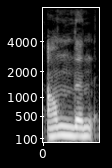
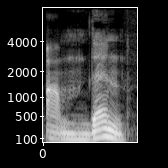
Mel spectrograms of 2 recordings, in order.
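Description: First: The word has a single falling pitch accent. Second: The word has a double-peaked pitch accent. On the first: It means the duck. "Er is een verschil tussen anden en anden" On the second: It means the spirit. "Er is een verschil tussen anden en anden"

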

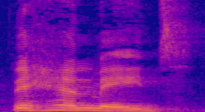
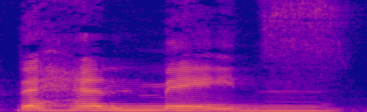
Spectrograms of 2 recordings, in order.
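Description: First: The D sound is dropped and the phrase is quick. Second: The D sound is held briefly and the phrase is careful. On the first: "Sometimes you can even drop it and no one will notice if you say it super fast" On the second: "if you want to pronounce it properly, the hand, the D is a held D"

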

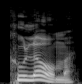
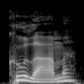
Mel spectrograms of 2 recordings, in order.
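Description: First: The second syllable has a long 'loam' vowel. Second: The second syllable has a short 'lom' vowel. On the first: "or loam" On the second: "The second syllable is either lom"

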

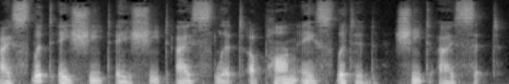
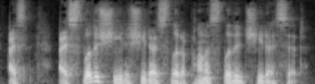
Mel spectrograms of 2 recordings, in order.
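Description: First: It is said at a normal, unhurried pace. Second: It is said quickly, at a fast pace.

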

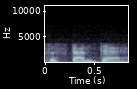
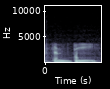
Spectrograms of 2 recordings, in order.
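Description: First: The term is said with French pronunciation. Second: The term is said with English pronunciation.

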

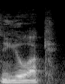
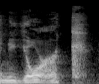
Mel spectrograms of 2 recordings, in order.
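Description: First: The final R is dropped, New York style. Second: The final R in York is pronounced.

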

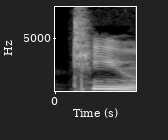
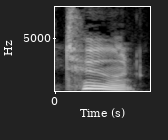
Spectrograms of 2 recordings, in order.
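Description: First: Tune is said in a posh accent. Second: Tune is said in a plain American accent. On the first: The speaker calls it right. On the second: The speaker calls it wrong.

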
